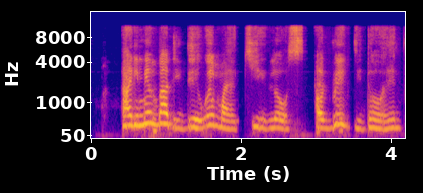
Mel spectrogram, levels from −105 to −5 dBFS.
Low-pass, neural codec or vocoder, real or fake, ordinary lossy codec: 10.8 kHz; codec, 24 kHz, 1.5 kbps, HILCodec; fake; none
